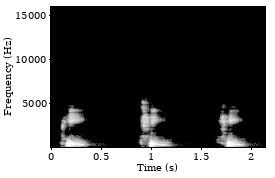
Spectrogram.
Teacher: in English speaking people say p t ke there's an aspiration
